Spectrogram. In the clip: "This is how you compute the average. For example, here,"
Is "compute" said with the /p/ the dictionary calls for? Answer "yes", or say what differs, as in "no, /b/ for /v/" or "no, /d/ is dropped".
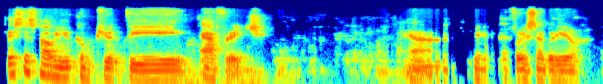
yes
